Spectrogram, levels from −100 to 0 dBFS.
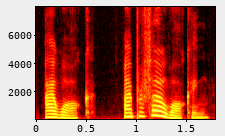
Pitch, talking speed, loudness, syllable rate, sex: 225 Hz, 165 wpm, -16 LUFS, 5.3 syllables/s, female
